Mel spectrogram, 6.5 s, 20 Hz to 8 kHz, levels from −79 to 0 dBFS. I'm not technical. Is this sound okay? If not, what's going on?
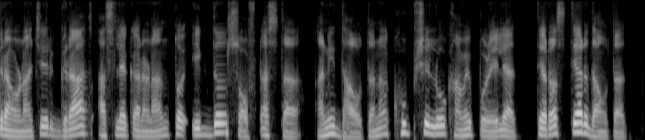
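No, there are two brief dropouts, typical of an internet call.

At about 0.84 to 0.90 s, just before "आसल्या कारणान तो", there's a short concealed packet loss. About 40 ms of speech never arrived in time, so the receiving end briefly extended the sound it already had and then blended back into the real speech. You hear a quick smear or wobble. What sets it apart from the later fault is that it's much shorter.

At about 2.18 to 2.27 s, between "आसल्या कारणान तो" and "सॉफ्ट आसता आनी धांवताना", there's a burst of packet loss. Roughly 80 ms went missing in a row, twice as long as the first gap. The receiver stretched the last sound and faded it out, so you hear a short held buzz or fading hiss. Then the speech picks up further along, with a small piece skipped. That longer skip is the difference from the first, briefer glitch.

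The call connection adds a dull quality, with nothing above about 8 kHz.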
